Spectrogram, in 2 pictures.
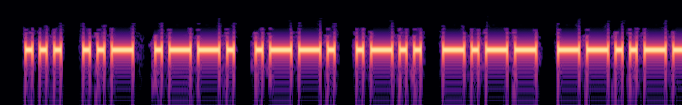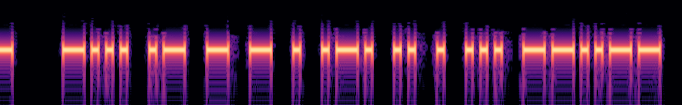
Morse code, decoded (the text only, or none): SUPPLY, BATTERIES,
